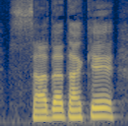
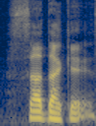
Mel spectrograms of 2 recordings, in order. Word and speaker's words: Satake: I mistakenly pronounced this guy's name as Sadatake, but it's supposed to be Sadake. So, the name of the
